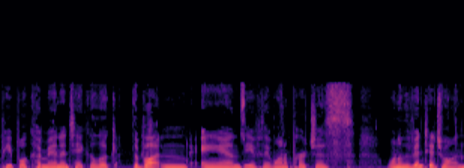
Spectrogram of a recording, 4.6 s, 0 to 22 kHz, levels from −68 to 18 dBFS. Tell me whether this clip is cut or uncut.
cut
